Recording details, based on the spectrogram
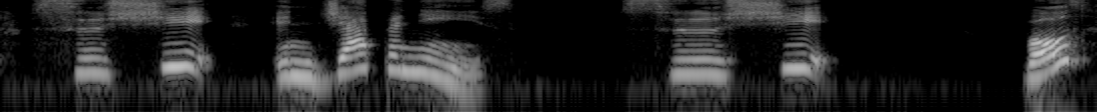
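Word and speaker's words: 寿司: Listen how I say sushi in Japanese. Sushi. Both syllables have the same length and strength. The only difference is su is pronounced with low accent and shi with high pitch. Sushi.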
